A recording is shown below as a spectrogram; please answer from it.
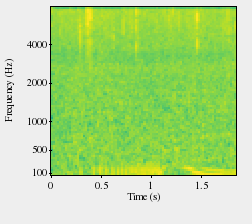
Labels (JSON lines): {"label": "biophony", "recorder": "SoundTrap 300"}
